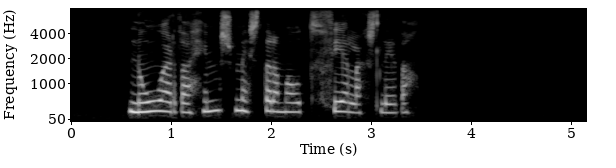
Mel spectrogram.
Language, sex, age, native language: Icelandic, female, 20-29, Icelandic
